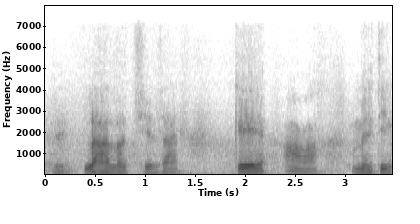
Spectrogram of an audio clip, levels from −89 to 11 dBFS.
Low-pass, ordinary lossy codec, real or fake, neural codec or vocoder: 7.2 kHz; MP3, 64 kbps; fake; codec, 16 kHz in and 24 kHz out, 0.4 kbps, LongCat-Audio-Codec, fine tuned four codebook decoder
